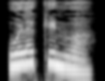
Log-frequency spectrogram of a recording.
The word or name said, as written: ಒಳಕಿಣ್ವ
